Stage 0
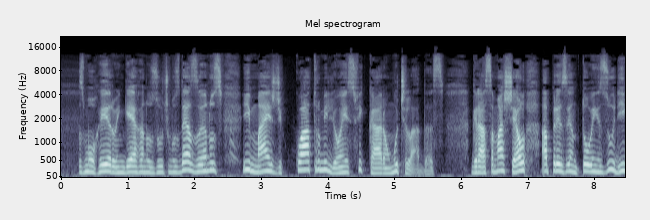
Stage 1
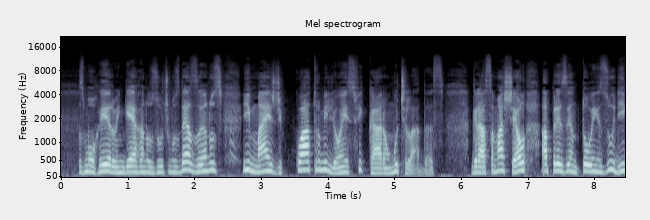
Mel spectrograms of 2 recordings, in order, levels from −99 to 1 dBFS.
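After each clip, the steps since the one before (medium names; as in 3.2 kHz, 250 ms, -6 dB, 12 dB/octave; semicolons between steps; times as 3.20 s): low-pass 2.9 kHz 12 dB/octave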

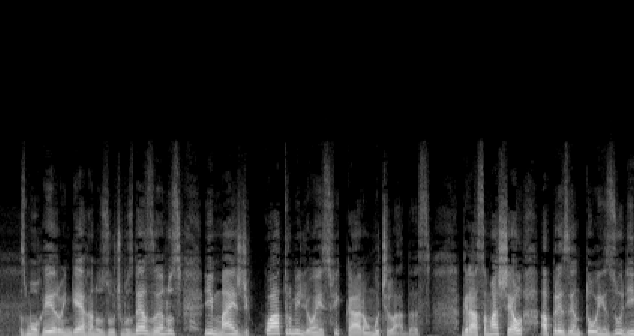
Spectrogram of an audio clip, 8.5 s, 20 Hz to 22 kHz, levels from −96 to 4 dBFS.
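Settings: bass shelf 200 Hz -10 dB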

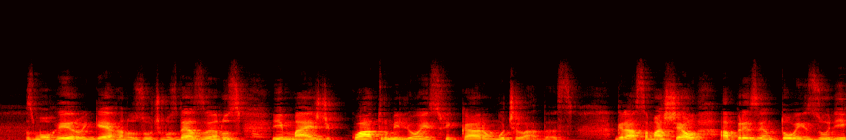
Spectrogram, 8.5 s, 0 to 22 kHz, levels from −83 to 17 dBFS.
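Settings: Schroeder reverb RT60 0.35 s, combs from 32 ms, DRR 9 dB; trim +1 dB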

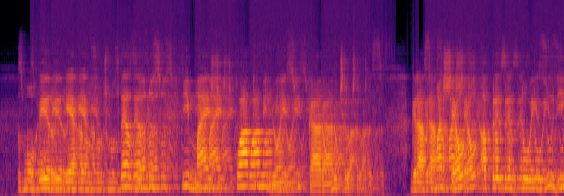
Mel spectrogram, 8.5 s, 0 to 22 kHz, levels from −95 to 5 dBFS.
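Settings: bit-crushed delay 183 ms, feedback 35%, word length 7-bit, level -4 dB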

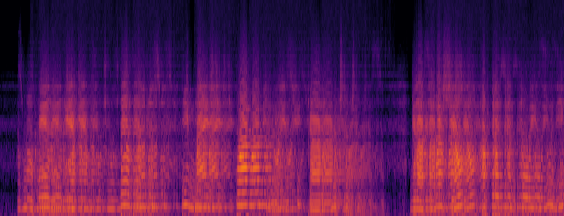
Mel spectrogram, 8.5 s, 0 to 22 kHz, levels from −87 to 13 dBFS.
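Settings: comb filter that takes the minimum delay 0.96 ms; trim -6 dB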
